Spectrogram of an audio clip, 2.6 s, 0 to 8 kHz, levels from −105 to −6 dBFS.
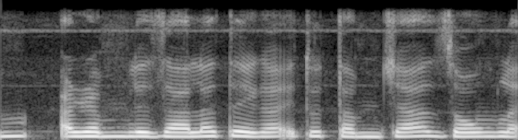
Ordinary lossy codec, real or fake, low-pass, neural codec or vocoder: none; real; 7.2 kHz; none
